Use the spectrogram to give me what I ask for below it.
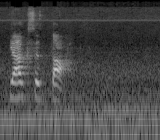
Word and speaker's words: Yaksatha: Speaking of that, there's that name, the yogurt or yoga south or yoga. It's pronounced Yaksatha.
